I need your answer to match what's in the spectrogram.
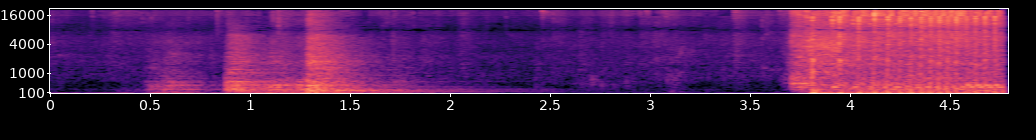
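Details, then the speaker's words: Old Snapper mower small engine, previously suspected of having no compression: after a couple of short cranking bursts it catches and settles into a quick, even thumping run. Starts and runs normally. "I really needed to hear that because I didn't think it had compression that's how you want it for sure"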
